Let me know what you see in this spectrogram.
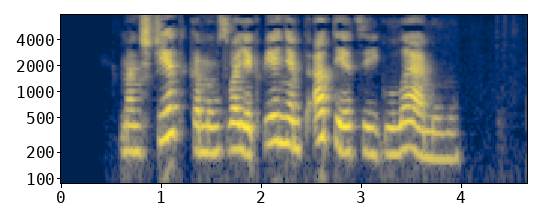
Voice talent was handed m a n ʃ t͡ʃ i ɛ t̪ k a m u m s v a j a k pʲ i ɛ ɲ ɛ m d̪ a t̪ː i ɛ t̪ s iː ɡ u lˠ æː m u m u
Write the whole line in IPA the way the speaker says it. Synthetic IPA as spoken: m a n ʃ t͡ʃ i ɛ t̪ k a m u m s v a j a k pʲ i ɛ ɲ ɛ m t̪ a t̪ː i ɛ t̪ s iː ɡ u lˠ æː m u m u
